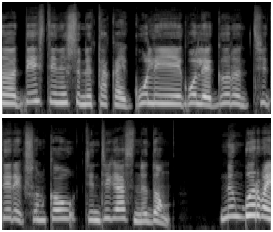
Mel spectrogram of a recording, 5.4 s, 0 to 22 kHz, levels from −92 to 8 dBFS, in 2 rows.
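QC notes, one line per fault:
No faults to note.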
